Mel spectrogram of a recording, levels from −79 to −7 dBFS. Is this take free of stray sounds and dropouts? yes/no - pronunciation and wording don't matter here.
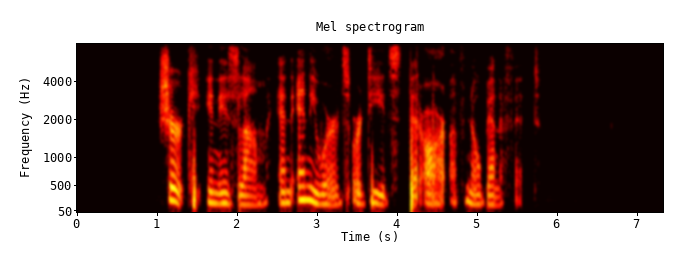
yes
